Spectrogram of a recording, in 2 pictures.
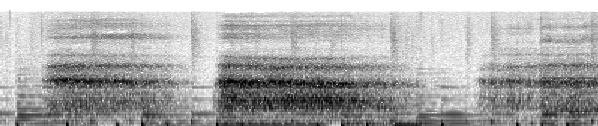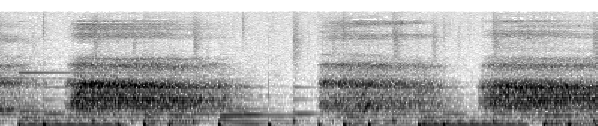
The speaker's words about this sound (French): faire ce que j'appelle la respiration Dark Vador. Alors vous allez comprendre tout de suite pourquoi, je vais vous la faire. Voilà, il s'agit d'une respiration très bruyante. Nous allons la faire ensemble trois fois.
